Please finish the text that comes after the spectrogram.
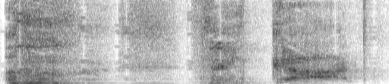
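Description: A man's voice: on the high side, flat delivery, drawn-out words, fairly bright tone, breathy edge, full character voice. An actor playing a wounded, foul-mouthed crooked businessman in a video game, snarling and pleading in agony. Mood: desperate, bitter. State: in agony, crying out. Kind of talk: dramatic video game acting.

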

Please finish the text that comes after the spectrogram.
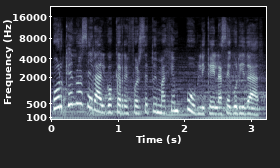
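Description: A woman's voice: fairly high pitch, big pitch swings, quick pace, in a large hall, over music. An actress playing a clever, proud young woman in a cartoon, poised, persuasive and pointed. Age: young adult. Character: clever, proud young woman, mayor's strong-willed daughter. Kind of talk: animated cartoon dubbing.

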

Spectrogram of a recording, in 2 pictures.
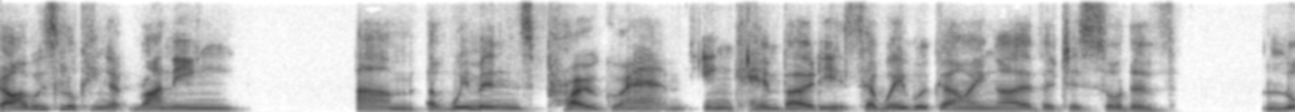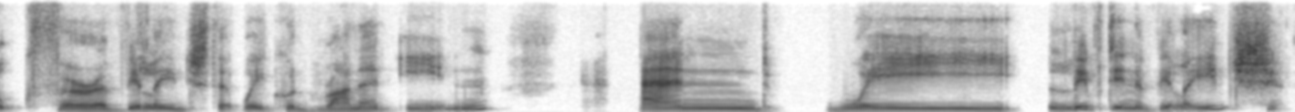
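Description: A middle-aged Australian woman hosts a podcast conversation over a video call. Her voice sits low and a bit gravelly, with a dry, close sound. She chats easily and asks encouraging questions. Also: darkish tone, dry recording. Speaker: podcast host. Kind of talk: casual interview chat. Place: home room, video call.

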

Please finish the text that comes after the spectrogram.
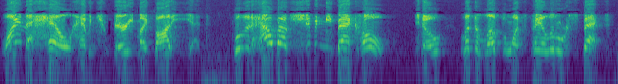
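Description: A man's voice: a little high, expressive, moderate pace, sharp tone, slightly rough, exaggerated voice, low-quality recording. A man voicing an irritable, sarcastic young soldier who has become a ghost, in conversational, exasperated cartoon comedy dialogue. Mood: outraged.

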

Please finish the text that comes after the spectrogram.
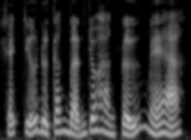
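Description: A woman's voice: mid-range voice, moderate pace, husky, no room sound, studio quality, close to an everyday voice. Woman as a sweet, coaxing little pumpkin girl. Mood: hopeful coaxing. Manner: earnest coaxing. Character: young female talking pumpkin, pleading, hopeful and sweet. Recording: music under the voice.

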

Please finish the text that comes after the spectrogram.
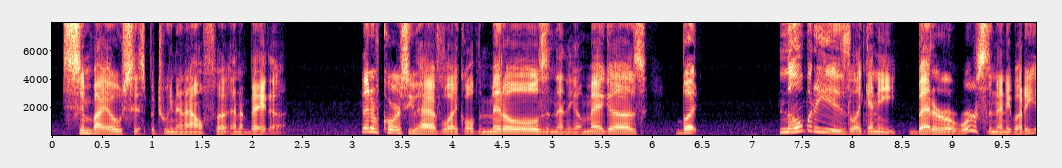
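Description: A man's voice: on the high side, dry recording. A man playing a young werewolf in a conversational audio roleplay, talking in a casual, earnest way. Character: easygoing young male werewolf, defensive with parents.

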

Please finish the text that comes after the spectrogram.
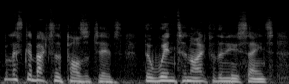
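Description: A man interviewing a football manager after a match, asking brisk, prepared questions outdoors at night. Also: on the high side, expressive, slightly rough. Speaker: club TV interviewer.

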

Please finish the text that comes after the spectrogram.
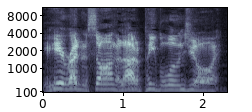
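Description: A man voicing a caring, practical young woman from a visual novel, gently scolding and teasing. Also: sits high, fairly even intonation, fast, gravelly, faint music behind, exaggerated voice. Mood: gentle, sincere.

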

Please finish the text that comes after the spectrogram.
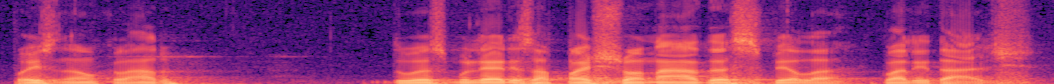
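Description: A man's voice: deep voice, slow, a little mellow. A man acting as master of ceremonies formally introduces speakers and presenters at a podium in an auditorium, using a handheld microphone. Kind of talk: formal event announcing.

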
